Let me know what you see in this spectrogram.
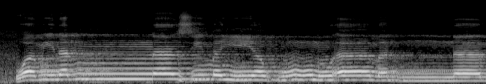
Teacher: Baca mayyakulu dengan bila guna, itu namanya qiraatnya riwayat Khalaf dari Imam Hamzah.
